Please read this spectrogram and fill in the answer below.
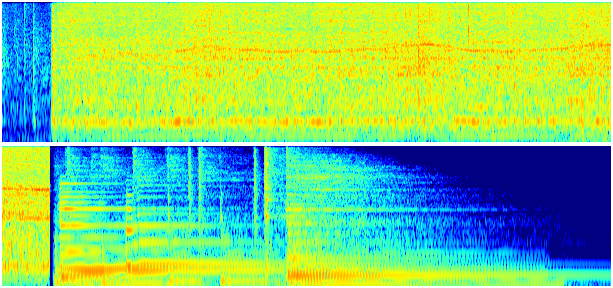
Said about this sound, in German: Genau, jetzt ähm, habe ich meine Knetaken genommen und jetzt verrühren wir den Teig.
